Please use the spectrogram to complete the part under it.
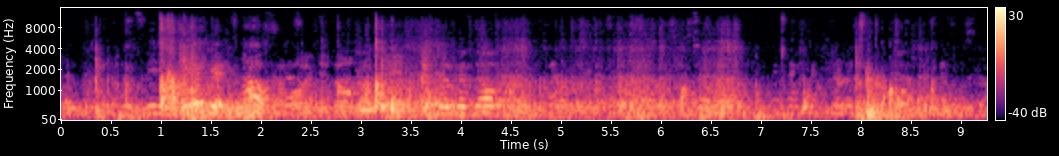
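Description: Pins clatter and crash as balls strike them.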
